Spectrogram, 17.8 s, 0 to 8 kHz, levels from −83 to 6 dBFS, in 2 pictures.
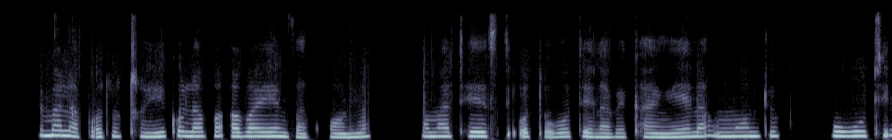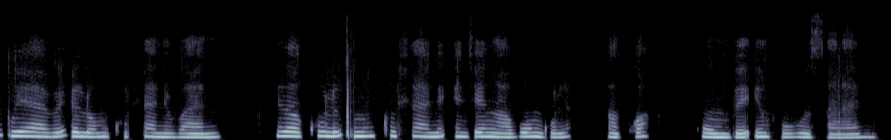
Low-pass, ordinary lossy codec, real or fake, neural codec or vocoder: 7.2 kHz; MP3, 64 kbps; real; none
